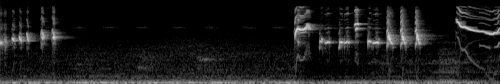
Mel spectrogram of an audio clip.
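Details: Orange-headed thrush singing loudly, a lure recording to prompt caged birds to sing: a short burst of high buzzy notes, a pause, then a rapid varied run of sharp chirps and slurred whistles, over a low steady hum.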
